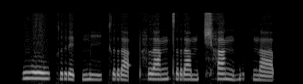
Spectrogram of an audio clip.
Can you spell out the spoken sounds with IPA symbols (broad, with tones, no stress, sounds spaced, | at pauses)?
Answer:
w oː˧ w k r e˨˩ k̚ m iː˩˦ k r a˨˩ ʔ pʰ l a˦˥ ŋ t r a˧ m t͡ɕʰ a˥˩ ŋ b u˥˩ k̚ n a˨˩ p̚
